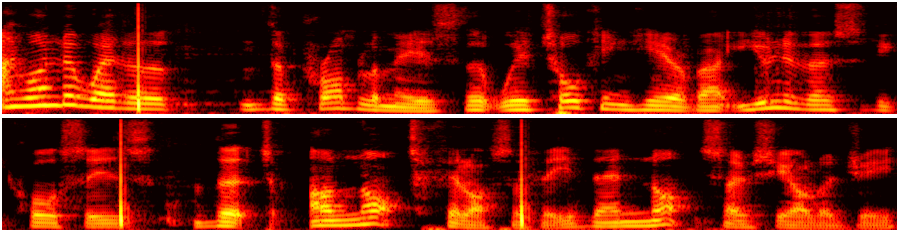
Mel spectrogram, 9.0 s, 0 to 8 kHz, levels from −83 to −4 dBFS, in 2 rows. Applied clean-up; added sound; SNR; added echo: classical method log-MMSE.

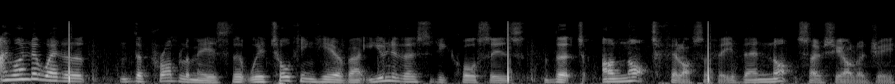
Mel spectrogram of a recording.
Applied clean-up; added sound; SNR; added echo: none; Fireworks; 3 dB; none.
